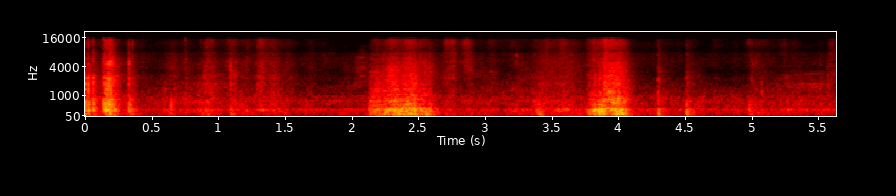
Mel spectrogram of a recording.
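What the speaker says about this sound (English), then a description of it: "Zips aren't bad, they sound a bit worse than they are." A zipper being drawn along a new bag, two distinct rasping zips about a second apart with quieter rustling of fabric and handling in between, close up.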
